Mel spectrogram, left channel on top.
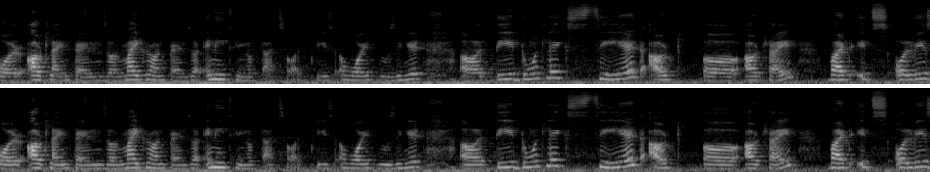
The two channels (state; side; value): normal; both; correlation 0.69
